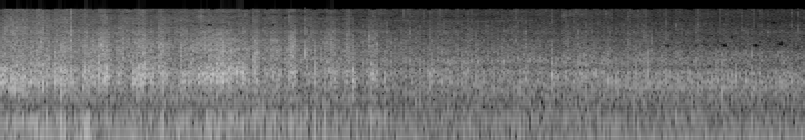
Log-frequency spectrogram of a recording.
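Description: Tyres crunch over icy ground.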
